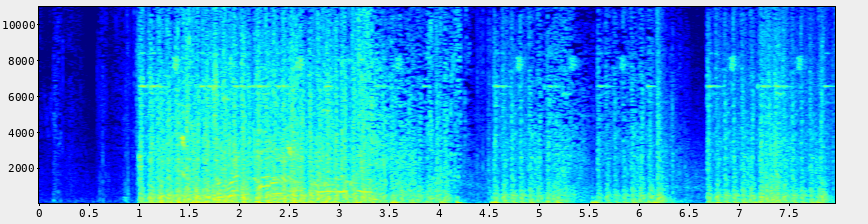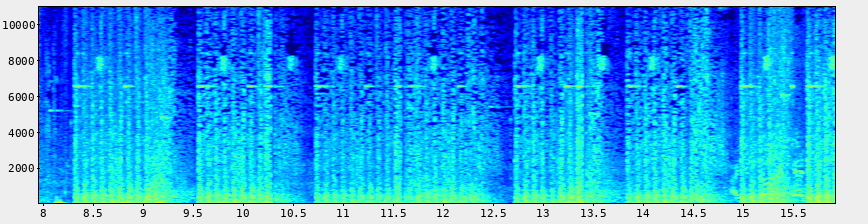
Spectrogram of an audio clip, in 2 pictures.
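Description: Rapid gunfire bursts loudly and repeatedly.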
